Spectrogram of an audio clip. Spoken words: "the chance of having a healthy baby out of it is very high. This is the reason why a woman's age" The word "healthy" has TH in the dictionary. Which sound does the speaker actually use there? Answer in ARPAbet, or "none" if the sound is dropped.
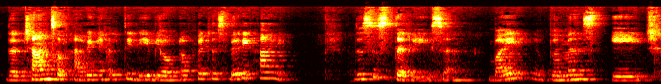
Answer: T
